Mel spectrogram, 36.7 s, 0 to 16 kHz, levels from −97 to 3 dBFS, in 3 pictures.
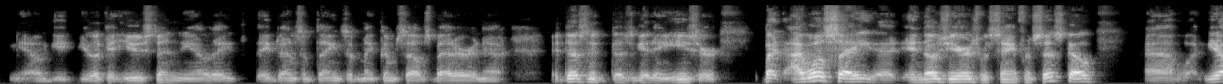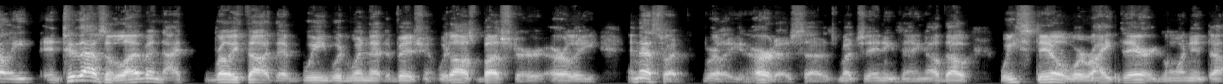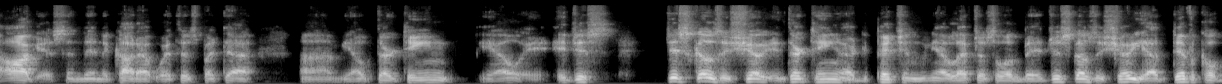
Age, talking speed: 60-79, 190 wpm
